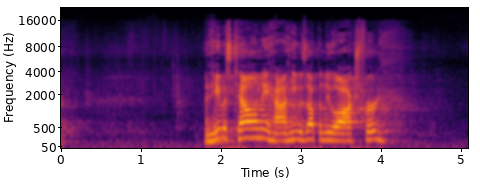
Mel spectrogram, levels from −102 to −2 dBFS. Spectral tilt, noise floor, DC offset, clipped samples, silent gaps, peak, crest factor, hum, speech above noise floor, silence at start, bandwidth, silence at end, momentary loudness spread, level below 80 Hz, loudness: -3.5 dB/octave; -65 dBFS; under 0.1%; under 0.1%; none; -6 dBFS; 24 dB; none; 41 dB; 1.8 s; 16.5 kHz; 0.9 s; 12 LU; -62 dBFS; -25 LUFS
